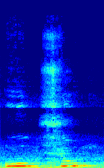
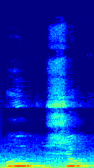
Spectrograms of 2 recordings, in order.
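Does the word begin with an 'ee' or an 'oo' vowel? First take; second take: oo; oo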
